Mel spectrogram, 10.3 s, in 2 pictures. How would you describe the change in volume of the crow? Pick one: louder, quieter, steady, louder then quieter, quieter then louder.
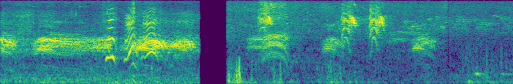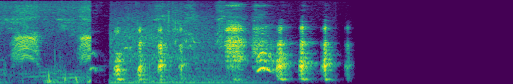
quieter.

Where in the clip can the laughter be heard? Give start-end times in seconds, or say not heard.
1.1-1.8, 6.0-8.7.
